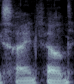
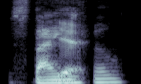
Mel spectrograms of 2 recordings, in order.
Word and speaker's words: Steinfeld: It was so much fun just watching him and Haley Seinfeld together. yeah. Or is it Steinfeld? I always get her name wrong. Great Haley chemistry. Yeah, Steinfeld.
